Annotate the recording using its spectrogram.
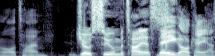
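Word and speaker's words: Josue Matias: And uh Josie uh Mat Mati uh I say his name wrong all the time. Josu Matias.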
